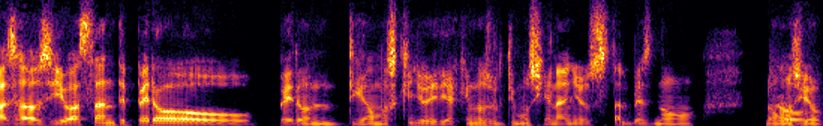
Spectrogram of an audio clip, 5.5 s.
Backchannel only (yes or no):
yes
